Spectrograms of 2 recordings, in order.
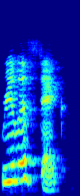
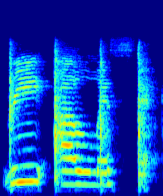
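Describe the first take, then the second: First: Said in the usual way. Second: "realistic" stretched slowly, re-al-is-tic; syllables split out slowly. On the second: Shown as a demonstration. Teacher counting syllables for students, slow and spaced.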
